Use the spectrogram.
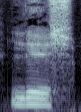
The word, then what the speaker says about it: Loesch: I'm sorry, I have to pronounce it in the Teutonic way. I hope you don't mind. Loesch is to describe the grant as one to the school's JROTC in general.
